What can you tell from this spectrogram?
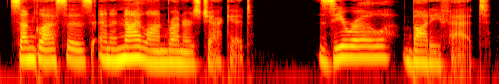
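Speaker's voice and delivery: plain reading voice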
